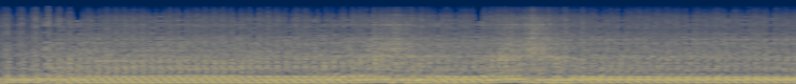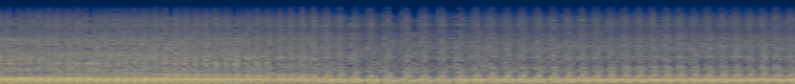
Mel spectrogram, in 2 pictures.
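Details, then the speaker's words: Vintage motorcycle, cold start after fuel was turned on; engine catches and settles into steady, slightly lumpy idle that holds without dying, sounds beautiful: normal cold start and idle. "oh you forgot the turn to fuel a lot awesome cuz I've done that many many times oh that sounds beautiful"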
